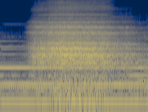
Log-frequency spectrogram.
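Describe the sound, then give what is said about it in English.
A single deep, slow breath during a children's bedtime breathing exercise, one soft airy swell that builds and fades over about a second, with a steady low hum underneath. “Remember to breathe in through your nose and out through your mouth, like a dragon. Here we go. Deep breath in and out.”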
